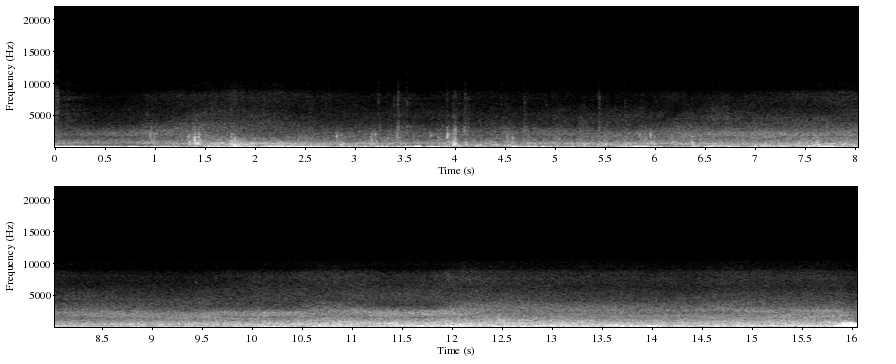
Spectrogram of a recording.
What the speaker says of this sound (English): Oh, some nice little waves today to play on.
